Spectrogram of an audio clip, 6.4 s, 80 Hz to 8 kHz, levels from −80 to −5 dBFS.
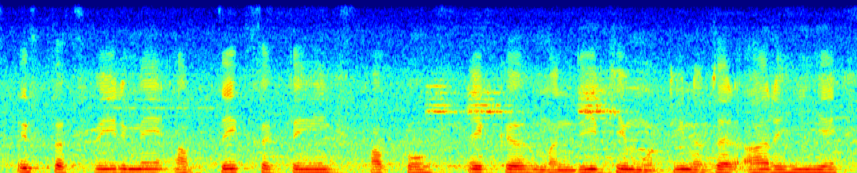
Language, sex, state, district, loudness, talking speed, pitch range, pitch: Hindi, male, Bihar, Darbhanga, -15 LUFS, 150 wpm, 135-145 Hz, 140 Hz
